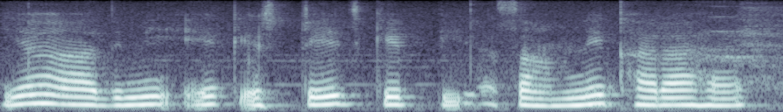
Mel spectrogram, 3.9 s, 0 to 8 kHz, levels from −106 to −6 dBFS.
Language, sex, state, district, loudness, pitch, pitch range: Hindi, female, Jharkhand, Ranchi, -15 LUFS, 205 Hz, 195-220 Hz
